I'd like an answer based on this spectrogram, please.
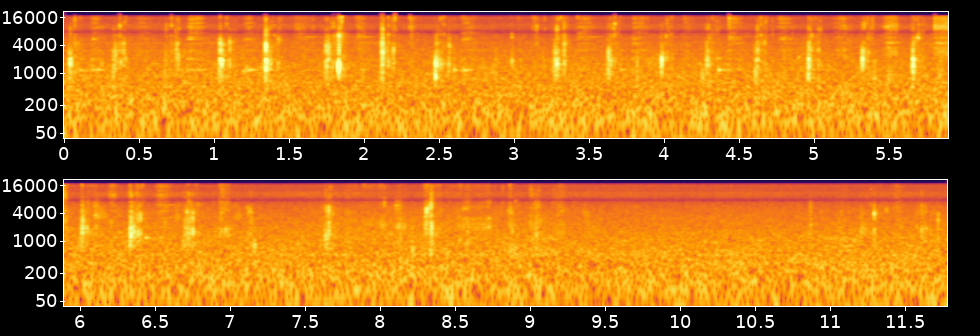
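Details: Mojio, a Ragdoll cat, eating dry food and chewing it well: a steady run of sharp, crisp crunches roughly every half second to second, bright clicking bites over a quiet background with no other clear sounds.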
